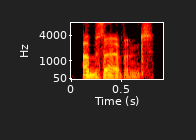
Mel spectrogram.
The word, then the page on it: observant: British English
